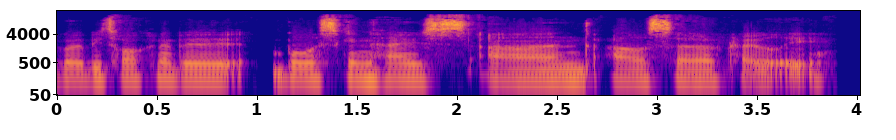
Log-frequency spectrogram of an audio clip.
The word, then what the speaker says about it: Boleskine: However, there have been many ways I have seen Boleskine pronounced. Some people say Boleskine, some people say Boleskine, but me and the Gaelic Umphies have discussed, and we have decided that it would be pronounced like from the Gaelic Boleskine, which is like the area name. So Boleskine is like the closest I can get to that.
